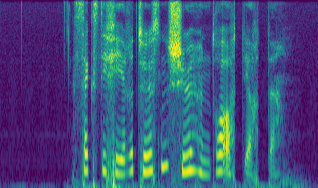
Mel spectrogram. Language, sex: Norwegian, female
